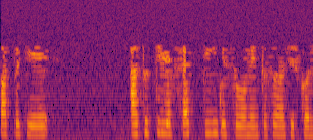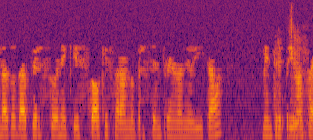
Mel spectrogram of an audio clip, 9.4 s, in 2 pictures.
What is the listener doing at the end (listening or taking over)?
listening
